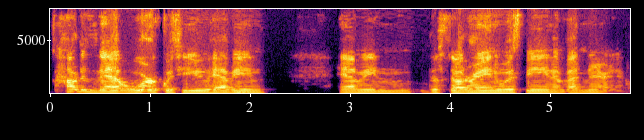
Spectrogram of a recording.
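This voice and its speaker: A man's voice: mid-range voice, steady tone, normal speed, a little mellow. A man hosting an interview, asking engaged, friendly questions. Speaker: host. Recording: dull lo-fi audio.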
